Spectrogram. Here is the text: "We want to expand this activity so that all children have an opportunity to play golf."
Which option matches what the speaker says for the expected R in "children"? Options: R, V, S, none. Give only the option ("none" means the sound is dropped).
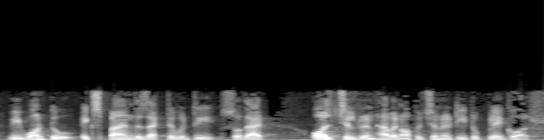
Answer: R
